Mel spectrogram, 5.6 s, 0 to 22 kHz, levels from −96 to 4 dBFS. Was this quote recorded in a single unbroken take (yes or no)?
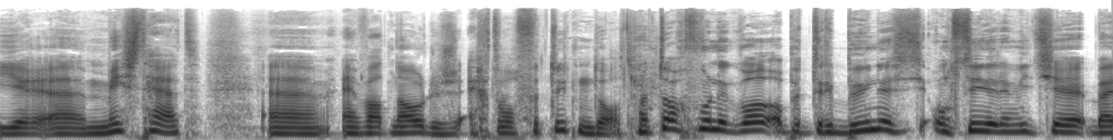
yes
